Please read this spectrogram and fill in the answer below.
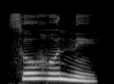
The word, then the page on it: ಸೋಹೊನ್ನೆ: Kannada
